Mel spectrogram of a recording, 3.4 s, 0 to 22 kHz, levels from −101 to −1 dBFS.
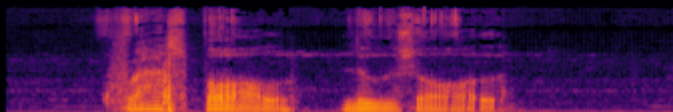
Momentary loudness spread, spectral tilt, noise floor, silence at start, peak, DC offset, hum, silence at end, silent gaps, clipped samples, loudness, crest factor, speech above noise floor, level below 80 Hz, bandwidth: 10 LU; -6 dB/octave; -65 dBFS; 0.5 s; -10 dBFS; under 0.1%; none; 0.85 s; none; under 0.1%; -31 LUFS; 24 dB; 35 dB; -54 dBFS; 16.5 kHz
